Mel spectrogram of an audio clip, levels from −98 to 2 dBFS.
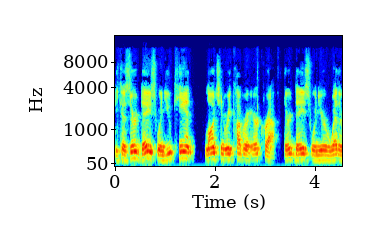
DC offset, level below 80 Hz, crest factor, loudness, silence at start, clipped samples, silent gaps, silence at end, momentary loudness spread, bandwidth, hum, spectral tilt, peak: under 0.1%; -60 dBFS; 14 dB; -18 LUFS; 0 s; under 0.1%; none; 0 s; 6 LU; 10 kHz; none; -5.5 dB/octave; -4 dBFS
